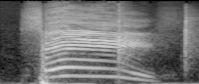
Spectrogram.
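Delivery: high, loud cry of relief; excited shout. Real, not acted. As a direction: yell it out in triumph. Landing a safe curse roll.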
